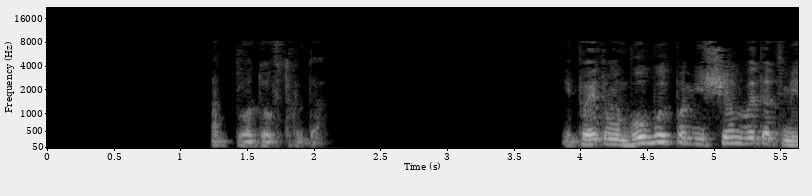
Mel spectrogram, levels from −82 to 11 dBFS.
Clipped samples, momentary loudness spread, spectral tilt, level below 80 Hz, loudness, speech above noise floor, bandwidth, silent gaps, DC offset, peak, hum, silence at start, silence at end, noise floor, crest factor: under 0.1%; 20 LU; -7 dB/octave; -70 dBFS; -24 LUFS; 66 dB; 8.6 kHz; none; under 0.1%; -8 dBFS; none; 1.25 s; 0 s; -90 dBFS; 18 dB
